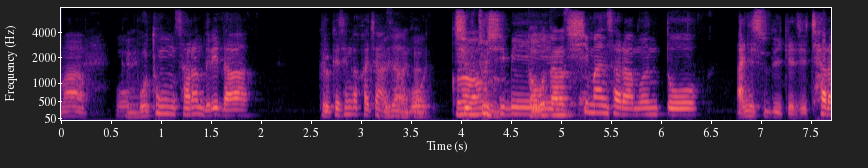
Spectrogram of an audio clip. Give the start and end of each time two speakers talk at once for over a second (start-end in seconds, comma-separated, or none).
3.1-5.2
